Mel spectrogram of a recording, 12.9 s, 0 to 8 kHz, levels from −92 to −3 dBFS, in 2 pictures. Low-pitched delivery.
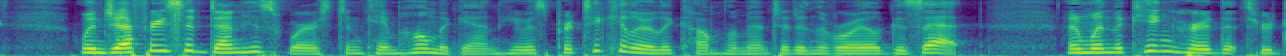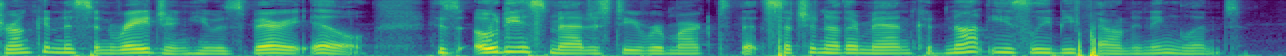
No: medium, 180 Hz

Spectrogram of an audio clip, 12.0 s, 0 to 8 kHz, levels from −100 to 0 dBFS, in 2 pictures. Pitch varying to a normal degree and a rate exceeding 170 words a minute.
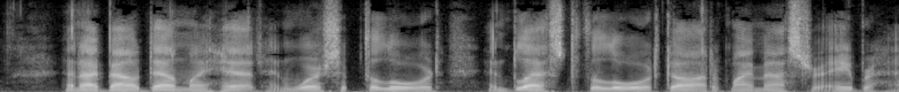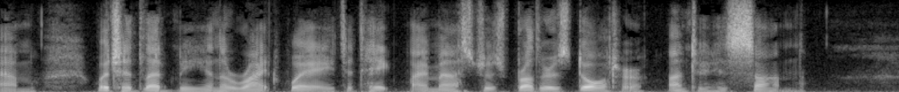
No: narrow, 2.2 semitones; average, 185 wpm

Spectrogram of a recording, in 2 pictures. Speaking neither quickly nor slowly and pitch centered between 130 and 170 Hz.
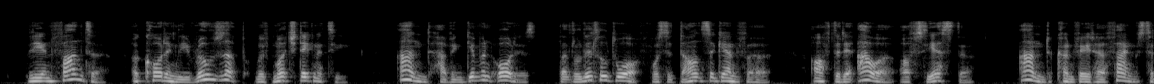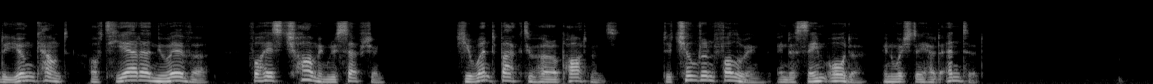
Yes: average, 155 wpm; medium, 140 Hz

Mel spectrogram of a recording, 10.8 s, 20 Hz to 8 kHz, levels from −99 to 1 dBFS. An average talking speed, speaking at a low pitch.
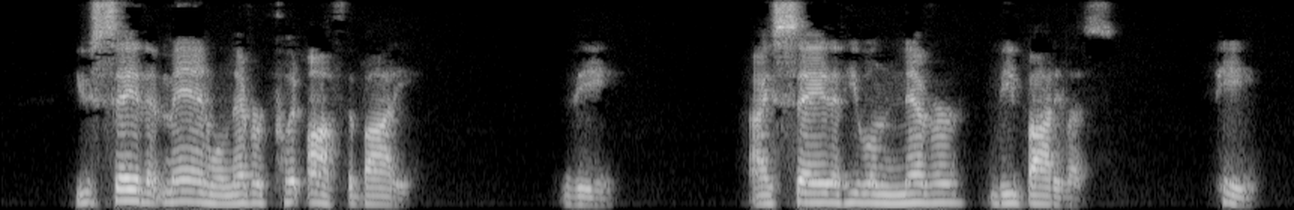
No: slow, 110 wpm; low, 130 Hz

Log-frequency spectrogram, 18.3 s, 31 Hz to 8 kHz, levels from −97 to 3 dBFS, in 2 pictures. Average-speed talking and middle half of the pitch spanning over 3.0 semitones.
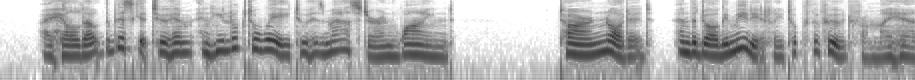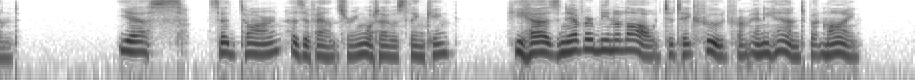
Yes: average, 165 wpm; average, 4.3 semitones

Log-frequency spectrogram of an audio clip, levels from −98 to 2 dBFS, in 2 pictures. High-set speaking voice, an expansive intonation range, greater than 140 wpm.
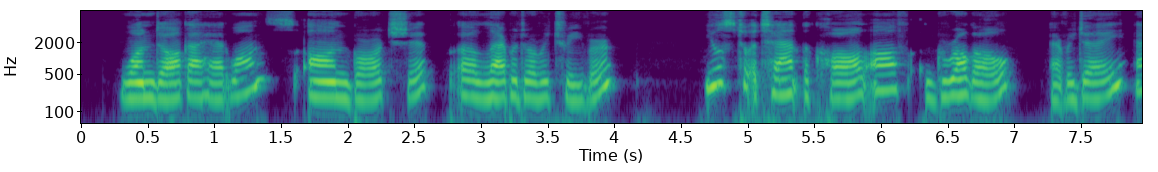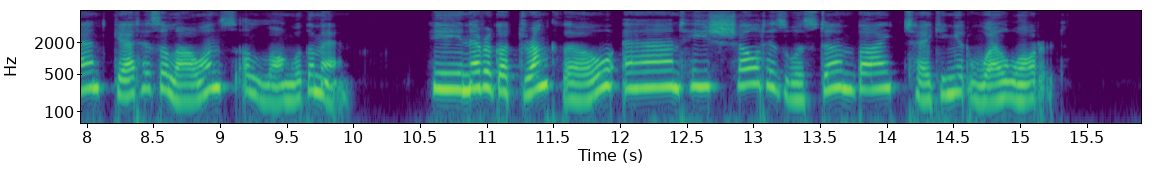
Yes: high, 205 Hz; wide, 7.7 semitones; average, 165 wpm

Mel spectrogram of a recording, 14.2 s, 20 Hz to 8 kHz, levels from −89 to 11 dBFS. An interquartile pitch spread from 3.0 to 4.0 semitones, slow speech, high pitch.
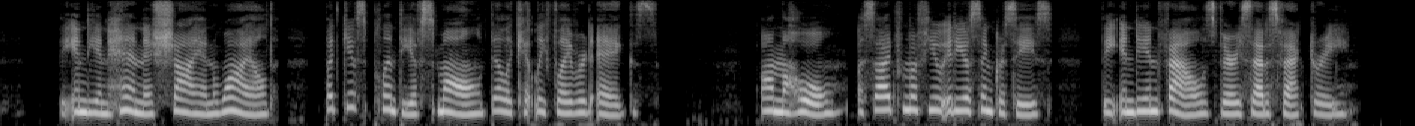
Yes: average, 3.7 semitones; slow, 125 wpm; high, 240 Hz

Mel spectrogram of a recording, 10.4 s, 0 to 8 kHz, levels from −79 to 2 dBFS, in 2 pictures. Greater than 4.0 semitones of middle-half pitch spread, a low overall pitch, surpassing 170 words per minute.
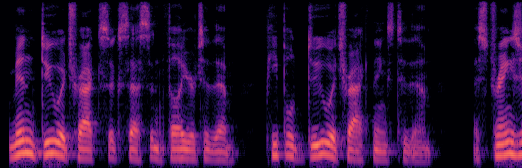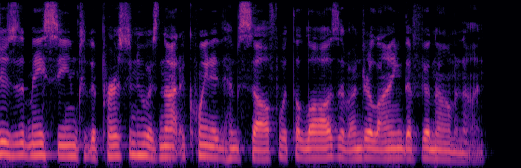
Yes: average, 4.5 semitones; low, 130 Hz; average, 185 wpm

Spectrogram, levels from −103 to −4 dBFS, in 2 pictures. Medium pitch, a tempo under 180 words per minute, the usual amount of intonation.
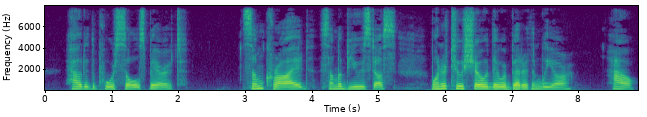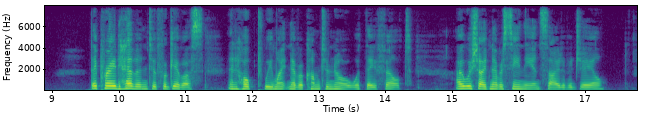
No: medium, 180 Hz; average, 170 wpm; narrow, 1.9 semitones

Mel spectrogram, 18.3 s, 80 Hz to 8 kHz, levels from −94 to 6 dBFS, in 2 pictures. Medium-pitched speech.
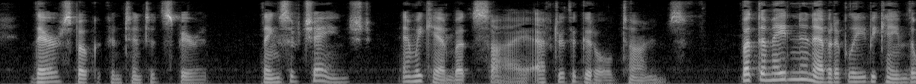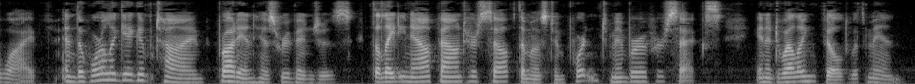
Yes: medium, 155 Hz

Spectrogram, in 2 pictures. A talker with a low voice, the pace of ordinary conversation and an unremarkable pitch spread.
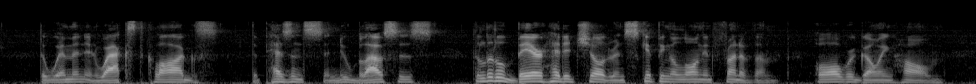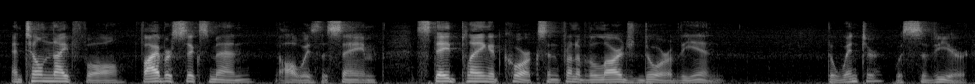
Yes: low, 110 Hz; average, 160 wpm; average, 4.5 semitones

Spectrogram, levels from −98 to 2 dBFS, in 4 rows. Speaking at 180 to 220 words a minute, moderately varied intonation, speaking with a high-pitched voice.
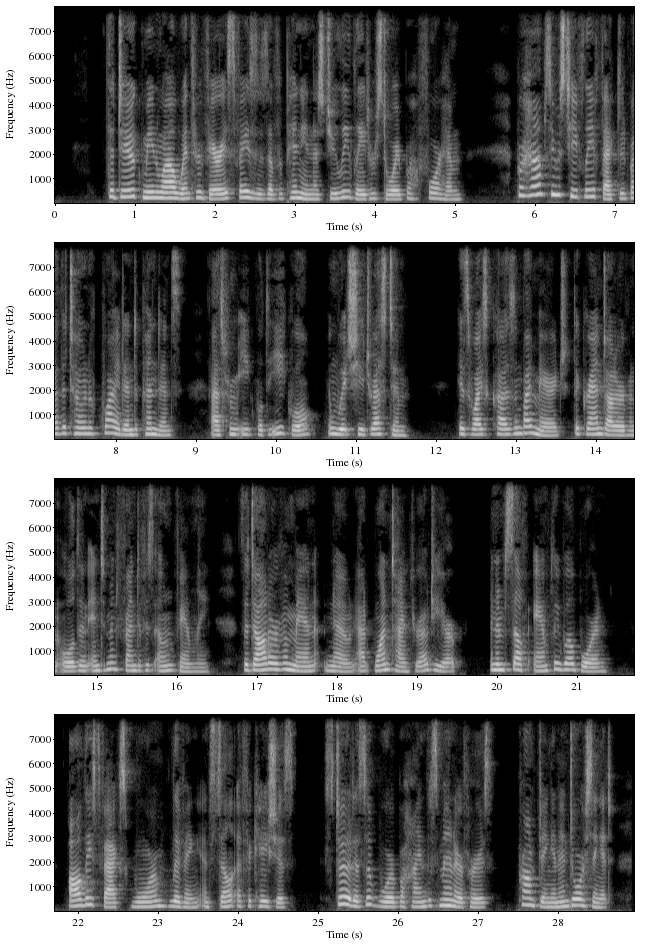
Yes: average, 190 wpm; average, 3.8 semitones; high, 210 Hz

